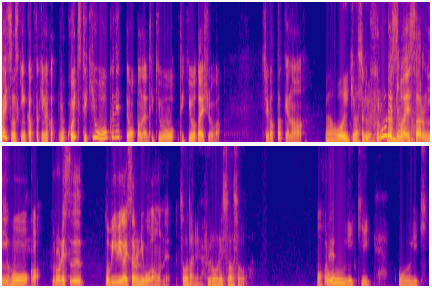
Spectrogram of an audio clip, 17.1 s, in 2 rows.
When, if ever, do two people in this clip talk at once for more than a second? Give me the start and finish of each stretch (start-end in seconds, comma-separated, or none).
7.2-9.2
